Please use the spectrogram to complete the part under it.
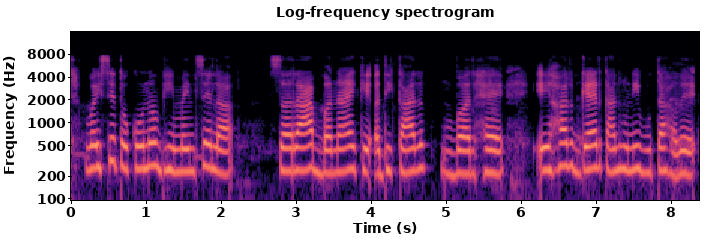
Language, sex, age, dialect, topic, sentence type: Chhattisgarhi, male, 56-60, Northern/Bhandar, agriculture, statement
